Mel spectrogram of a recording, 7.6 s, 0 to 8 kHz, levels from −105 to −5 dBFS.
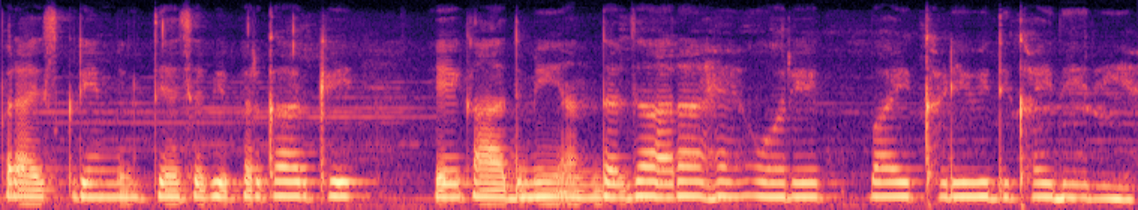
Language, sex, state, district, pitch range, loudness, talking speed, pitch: Hindi, female, Rajasthan, Bikaner, 175-200 Hz, -15 LUFS, 175 wpm, 195 Hz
